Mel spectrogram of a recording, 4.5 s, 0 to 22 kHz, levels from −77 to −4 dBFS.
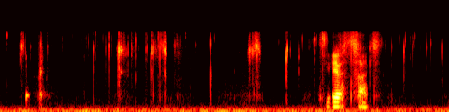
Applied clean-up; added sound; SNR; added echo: neural diffusion model UNIVERSE++.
